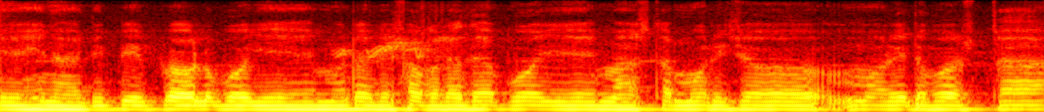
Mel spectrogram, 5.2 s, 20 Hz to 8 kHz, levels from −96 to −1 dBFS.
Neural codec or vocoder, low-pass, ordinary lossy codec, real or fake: none; none; none; real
